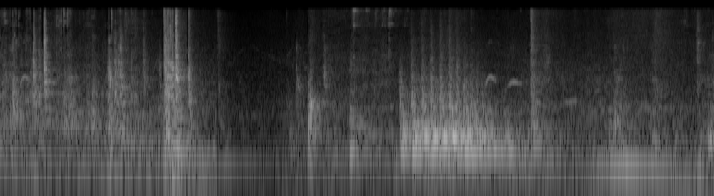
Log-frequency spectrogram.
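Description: Keys clicking and rattling in a metal gate's lock, then the gate swinging open with a steady, rattling creak from its hinge in the second half.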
